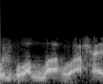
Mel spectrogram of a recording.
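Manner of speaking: ordinary delivery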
